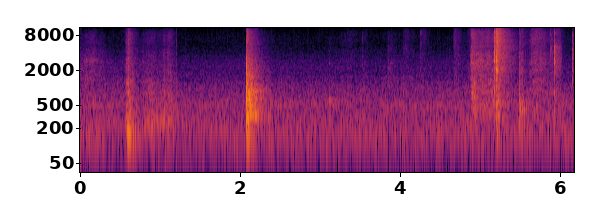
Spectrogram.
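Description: Plastic supplement tubs and a shaker bottle being handled on a table: a few knocks and clunks, the loudest about two seconds in, then a quick cluster of them near the end as a tub is picked up.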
